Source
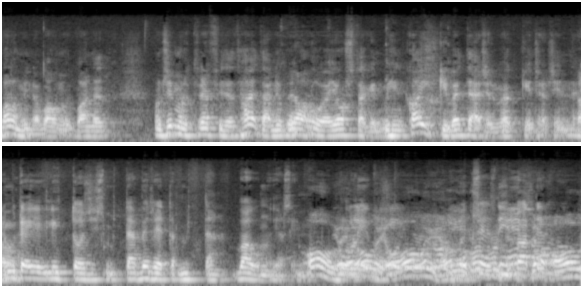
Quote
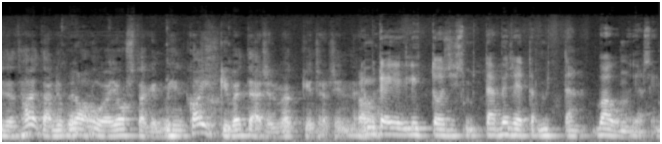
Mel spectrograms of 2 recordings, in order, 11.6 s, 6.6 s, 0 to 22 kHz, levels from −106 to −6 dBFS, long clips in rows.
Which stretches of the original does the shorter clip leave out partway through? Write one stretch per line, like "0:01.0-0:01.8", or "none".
none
